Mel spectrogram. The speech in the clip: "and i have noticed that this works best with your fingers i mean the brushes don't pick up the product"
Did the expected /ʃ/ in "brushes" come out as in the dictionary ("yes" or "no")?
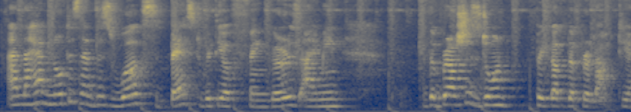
yes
